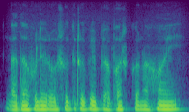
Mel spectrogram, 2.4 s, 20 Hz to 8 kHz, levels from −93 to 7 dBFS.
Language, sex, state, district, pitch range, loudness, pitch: Bengali, male, West Bengal, Alipurduar, 100-105 Hz, -15 LUFS, 100 Hz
